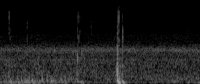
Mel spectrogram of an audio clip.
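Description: Steady background hiss with a single sharp knock a little past the middle, and a few faint ticks before it.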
